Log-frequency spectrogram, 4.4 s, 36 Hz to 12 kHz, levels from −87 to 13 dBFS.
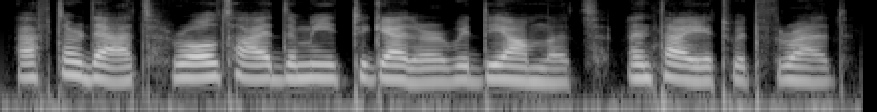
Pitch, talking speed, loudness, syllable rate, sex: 205 Hz, 205 wpm, -17 LUFS, 5.0 syllables/s, female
